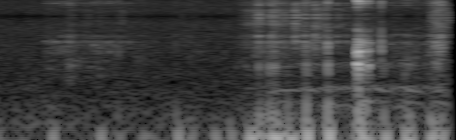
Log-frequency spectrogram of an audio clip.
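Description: Low rumble of wind and handling noise as a hooked bass is brought to a jon boat, then a cluster of knocks and clatter about one and a half seconds in as the fish comes aboard.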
